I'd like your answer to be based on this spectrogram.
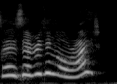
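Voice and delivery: anxious, hurried check; worried urgency. Acted. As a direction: rush it out with rising concern. Jin worriedly rushes over.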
